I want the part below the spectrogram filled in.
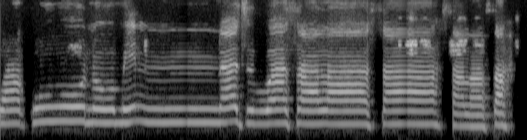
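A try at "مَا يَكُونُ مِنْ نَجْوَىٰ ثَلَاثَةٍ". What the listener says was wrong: Pendek. Salasahnya pendek. Salasah. Ma yakunu min najwa salasah.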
